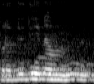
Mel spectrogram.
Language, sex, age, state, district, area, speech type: Sanskrit, male, 18-30, Kerala, Thrissur, urban, spontaneous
